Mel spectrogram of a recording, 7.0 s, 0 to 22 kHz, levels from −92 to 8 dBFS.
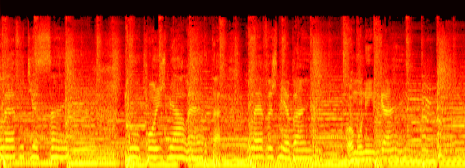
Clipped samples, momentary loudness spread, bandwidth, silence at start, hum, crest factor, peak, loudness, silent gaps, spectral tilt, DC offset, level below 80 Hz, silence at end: under 0.1%; 2 LU; 15.5 kHz; 0 s; none; 10 dB; -6 dBFS; -16 LUFS; none; -5 dB/octave; under 0.1%; -22 dBFS; 0 s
